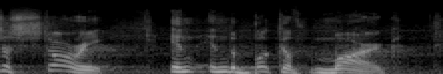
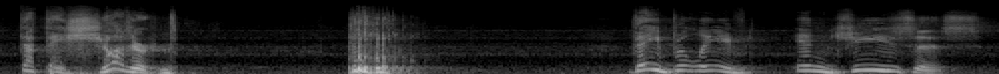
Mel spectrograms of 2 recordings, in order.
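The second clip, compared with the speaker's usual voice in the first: raised, rising preacher's call; preaching at full force; 7 semitones higher, 5 dB louder than usual. Acted. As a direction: drive it home to the congregation.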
